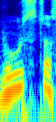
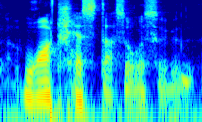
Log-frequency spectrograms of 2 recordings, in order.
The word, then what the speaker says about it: Worcester: Das ist auch, so wird ja auch eigentlich die, die Worcester Sauce, wie man im Deutschen immer gern sagt, ausgesprochen, die Wooster Sauce. – Denk wie heißt es denn richtig? – Ja, Wooster. Wooster Sauce. Ja, ne? So Achso, und, und sie meinten im Deutschen wird es Worcester-Soße.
